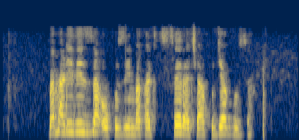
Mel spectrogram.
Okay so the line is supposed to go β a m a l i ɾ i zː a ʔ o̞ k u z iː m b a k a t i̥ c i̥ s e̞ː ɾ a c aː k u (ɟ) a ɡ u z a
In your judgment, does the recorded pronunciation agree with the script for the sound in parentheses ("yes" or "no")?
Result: yes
